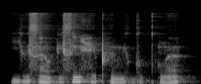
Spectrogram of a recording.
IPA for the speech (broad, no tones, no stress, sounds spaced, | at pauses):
j ɨ s ã o̯ pʲ ɘ s ĩ h e pʰ ɨ mʲ u ɡ u kʷʰ ɐ̃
